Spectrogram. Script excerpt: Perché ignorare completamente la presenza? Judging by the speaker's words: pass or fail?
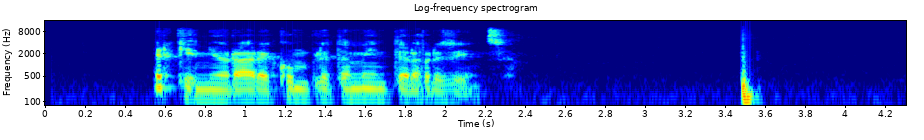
pass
